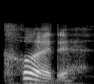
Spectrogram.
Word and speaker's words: could: word right here uh we actually do not pronounce the L so we would say he could yeah he could okay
